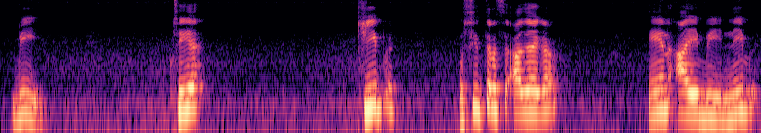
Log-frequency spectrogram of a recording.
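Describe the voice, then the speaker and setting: Indian lady teaching english words, spells each one out slow, keeps saying theek hai. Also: mid-range voice. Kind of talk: online vocabulary lesson.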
